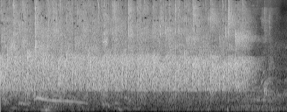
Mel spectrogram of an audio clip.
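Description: Steady crowd applause fills a convention hall during a Marvel Crisis Protocol tabletop team-up event game, loud and continuous for about five seconds before tapering off.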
